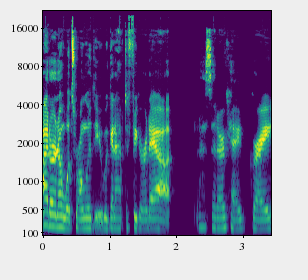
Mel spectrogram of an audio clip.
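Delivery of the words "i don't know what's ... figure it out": mock cold, stern, blunt, quick delivery. Retelling what a woman running scans said to her: imitating a cold, stern voice. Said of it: "in such a cold, stern voice".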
